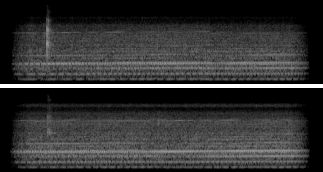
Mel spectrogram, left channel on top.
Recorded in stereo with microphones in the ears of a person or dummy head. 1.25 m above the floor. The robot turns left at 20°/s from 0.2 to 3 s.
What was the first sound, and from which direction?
A finger snap, 55° left (ahead or behind).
